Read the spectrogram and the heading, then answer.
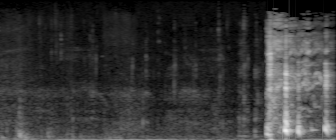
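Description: Someone chews food: faint, soft mouth clicks for a few seconds, then a burst of loud, crunchy, wet chewing near the end. No one speaks.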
